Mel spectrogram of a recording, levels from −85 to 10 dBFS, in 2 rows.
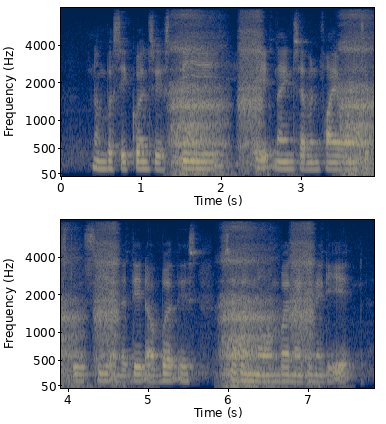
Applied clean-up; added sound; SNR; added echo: none; Breathing; 2 dB; none.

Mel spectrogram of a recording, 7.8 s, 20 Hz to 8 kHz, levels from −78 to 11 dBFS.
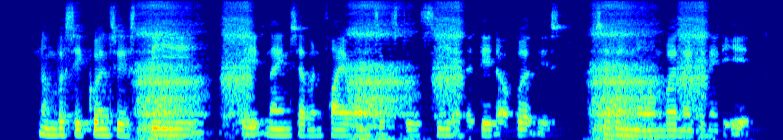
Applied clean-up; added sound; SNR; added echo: classical method spectral subtraction.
